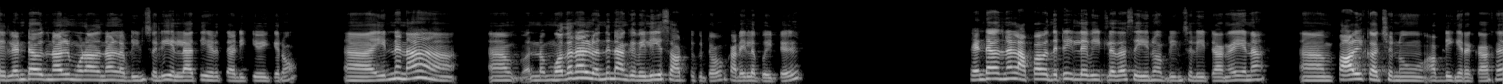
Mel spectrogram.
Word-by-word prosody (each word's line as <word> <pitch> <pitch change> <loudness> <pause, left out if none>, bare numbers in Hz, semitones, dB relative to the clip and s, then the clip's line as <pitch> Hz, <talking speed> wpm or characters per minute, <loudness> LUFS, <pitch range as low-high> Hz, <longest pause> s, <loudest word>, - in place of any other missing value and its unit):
2வது 230 +1 +1
நாள், 230 +1 +4
3வது 210 -1 +1
நாள் 205 -2 +1
அப்டீன்னு 185 +4 -7
சொல்லி 200 +3 -3
எல்லாத்தயும் 185 +2 0
எடுத்து 180 -1 -5
அடுக்கி 160 +2 -7
வைக்கிறோம். 165 +2 -8 0.5
அ - - +2 0.3
என்னன்னா, 275 +3 +4 0.8
அ - - -2 0.4
நொ - - -3
மொத 210 +6 +2
நாள் 290 -3 +6
வந்து 245 +3 -2
நாங்க 225 -4 +1
வெளியில 210 +4 +1
சாப்ட்டுக்கிட்டோம் 190 0 -7
கடையில 175 0 -2
போய்ட்டு. 150 +1 -4 1.9
2 265 +4 +5
நாள் 270 -2 +6
அப்பா 245 - -2
வந்துட்டு 235 +2 -1
இல்ல, 230 - +1
வீட்ல 215 -1 -1
தான் 215 +1 -1
செய்யணும் 195 0 -1
அப்டீன்னு 180 +1 -9
சொல்லிட்டாங்க. 175 -1 -3
ஏன்னா, 210 +2 0 0.5
ஆ - - -1 0.3
பால் 240 +3 +7
காய்ச்சணும் 185 -4 -2
அப்டீங்குறதுக்கா 175 -2 -3
200 Hz, 150 wpm, -20 LUFS, 180-225 Hz, 1.9 s, பால்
